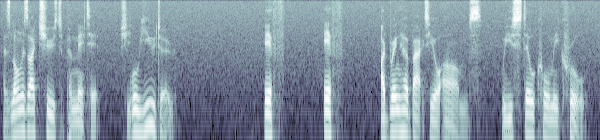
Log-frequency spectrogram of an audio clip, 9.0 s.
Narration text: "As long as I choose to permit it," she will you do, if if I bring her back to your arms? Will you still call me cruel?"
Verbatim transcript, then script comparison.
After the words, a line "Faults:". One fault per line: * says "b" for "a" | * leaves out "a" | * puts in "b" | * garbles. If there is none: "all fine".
"As long as I choose to permit it," she will you do, if if I bring her back to your arms? Will you still call me cruel?"
Faults:
all fine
